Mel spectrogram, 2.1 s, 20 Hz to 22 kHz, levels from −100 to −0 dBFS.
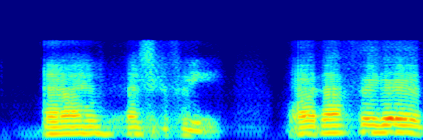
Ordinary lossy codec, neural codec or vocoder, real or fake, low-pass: none; codec, 16 kHz, 0.5 kbps, FreqCodec, smaller model; fake; none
